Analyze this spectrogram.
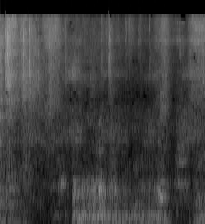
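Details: Standard Poodles playing, three breeding females with Onyx: a low, rough, sustained growling rumble lasting about a second, then fading, with low household background noise.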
